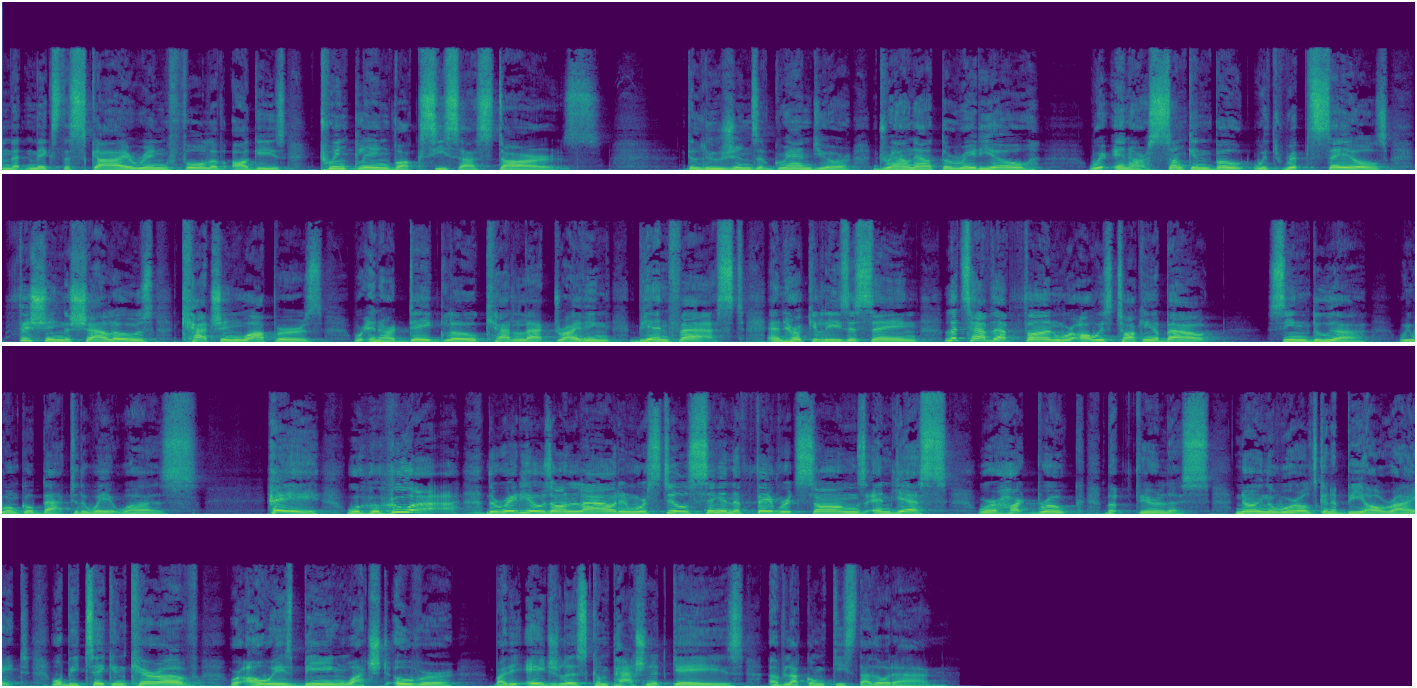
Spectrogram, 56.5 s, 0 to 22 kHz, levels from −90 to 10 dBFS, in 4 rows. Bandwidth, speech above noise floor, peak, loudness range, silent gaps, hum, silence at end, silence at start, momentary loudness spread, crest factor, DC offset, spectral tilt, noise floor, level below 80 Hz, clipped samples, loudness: 16.5 kHz; over 74 dB; 0 dBFS; 4 LU; none; none; 4.65 s; 0 s; 10 LU; 16 dB; under 0.1%; -5 dB/octave; under -90 dBFS; -42 dBFS; under 0.1%; -16 LUFS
